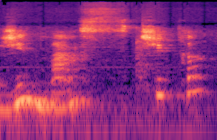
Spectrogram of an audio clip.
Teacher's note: a palavra ginástica, que a minha sílaba tônica é no nas, como é a terceira, ela é uma proparoxítona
